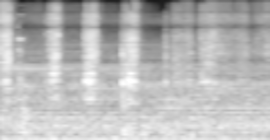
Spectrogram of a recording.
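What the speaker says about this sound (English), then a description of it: "I reckon now I can come in and sand this" Sandpaper rubs against a wood-turned piece spinning on a lathe, giving repeated short raspy strokes in an uneven rhythm, close and moderately loud.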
